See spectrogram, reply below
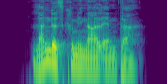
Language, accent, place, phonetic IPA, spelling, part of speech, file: German, Germany, Berlin, [ˈlandəskʁimiˌnaːlʔɛmtɐ], Landeskriminalämter, noun, De-Landeskriminalämter.ogg
- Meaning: nominative/accusative/genitive plural of Landeskriminalamt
